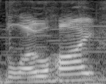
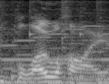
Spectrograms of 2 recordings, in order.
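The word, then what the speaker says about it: Blåhaj: Oh, it's pronounced blowh high. I could never figure it out. I've heard it so many different ways. I've seen it like pronounced so many different variants, but never really know. So, it is blowh high.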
